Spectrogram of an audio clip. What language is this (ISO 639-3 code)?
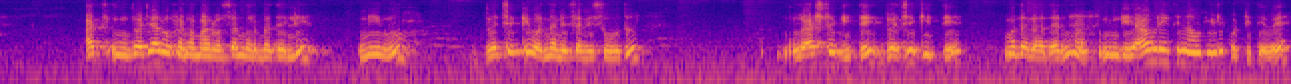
kan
